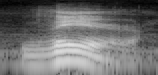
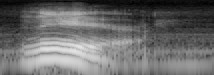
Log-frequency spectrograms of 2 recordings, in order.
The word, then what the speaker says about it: there: in the tree they there th air th air there e e r e makes the air sound ear ear okay you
